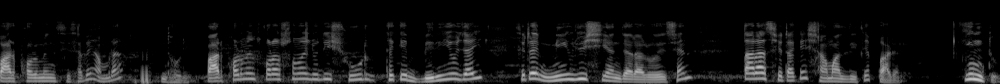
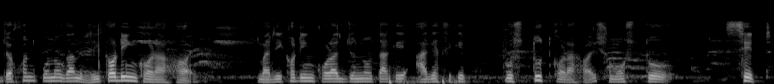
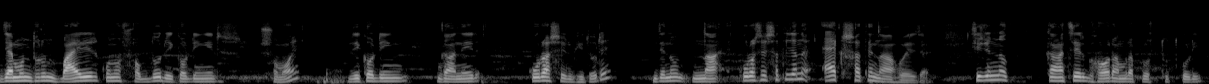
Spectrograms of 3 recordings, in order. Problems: background sounds at intervals, background conversations at intervals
